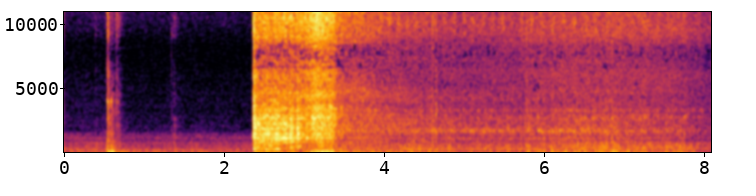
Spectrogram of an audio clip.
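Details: Ford F250/F350 Super Duty V10 after replacing the fuel filter with a new Motorcraft one: cranks briefly, catches quickly and settles into a steady, even idle with no stumble or misfire; normal idle.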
